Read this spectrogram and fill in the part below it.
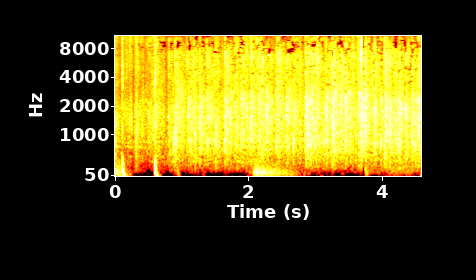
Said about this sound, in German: Und ich glaube, an dieser Stelle können wir mal Jesus einen riesen Applaus geben und ihn anbeten, ihn verherrlichen und Danke sagen für das, was er für uns am Kreuz da Geben wir ihm einen riesen Applaus. Woohoo!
